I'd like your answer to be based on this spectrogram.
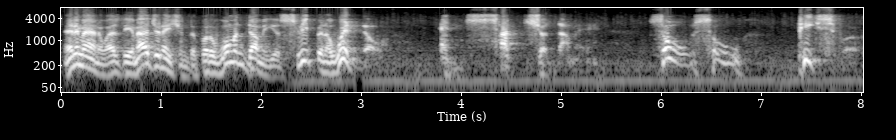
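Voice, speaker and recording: A blustering, excitable store boss. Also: male voice, fairly high pitch, moderate pace, slightly rough, exaggerated voice. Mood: jubilant, blustering. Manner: expansive, emphatic, repetitive. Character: blustering, jovial, money-minded department store boss. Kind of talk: 1950s radio drama acting. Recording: noisy, muffled vintage radio.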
